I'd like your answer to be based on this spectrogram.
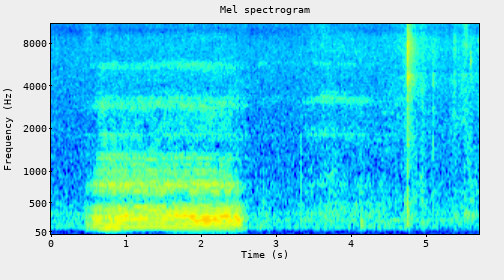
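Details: Female Boxer dog snoring loudly, said to be loud enough to drown out the TV: one long, loud, buzzing snore lasting about two seconds, then quiet breathing and faint room noise.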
